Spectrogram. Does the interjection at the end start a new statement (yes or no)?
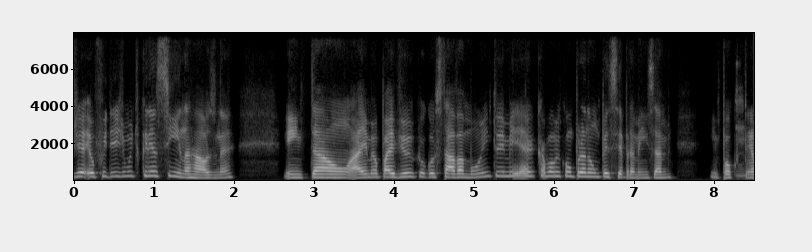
yes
